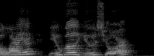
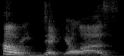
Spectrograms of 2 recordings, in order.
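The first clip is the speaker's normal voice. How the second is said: slow, laughing scoff; 5 dB louder, slower than usual. Acted. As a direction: laugh off the tiny mouse. Lion scoffs at mouse.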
